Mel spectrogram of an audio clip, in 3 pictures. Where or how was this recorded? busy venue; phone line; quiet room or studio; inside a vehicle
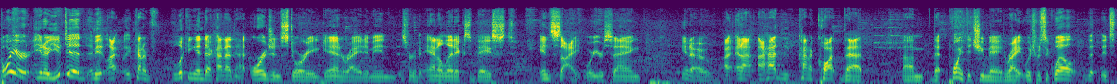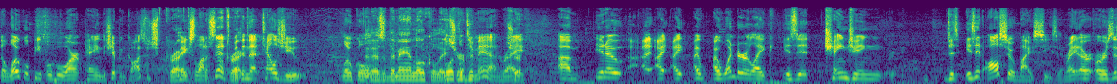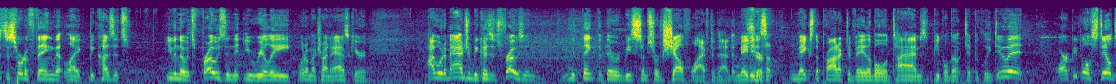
busy venue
